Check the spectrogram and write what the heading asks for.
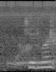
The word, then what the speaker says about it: Kidron: Verse six, and he brought out the wooden image from the house of the Lord to the brook How to pronounce Kidron Kidron outside Jerusalem.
